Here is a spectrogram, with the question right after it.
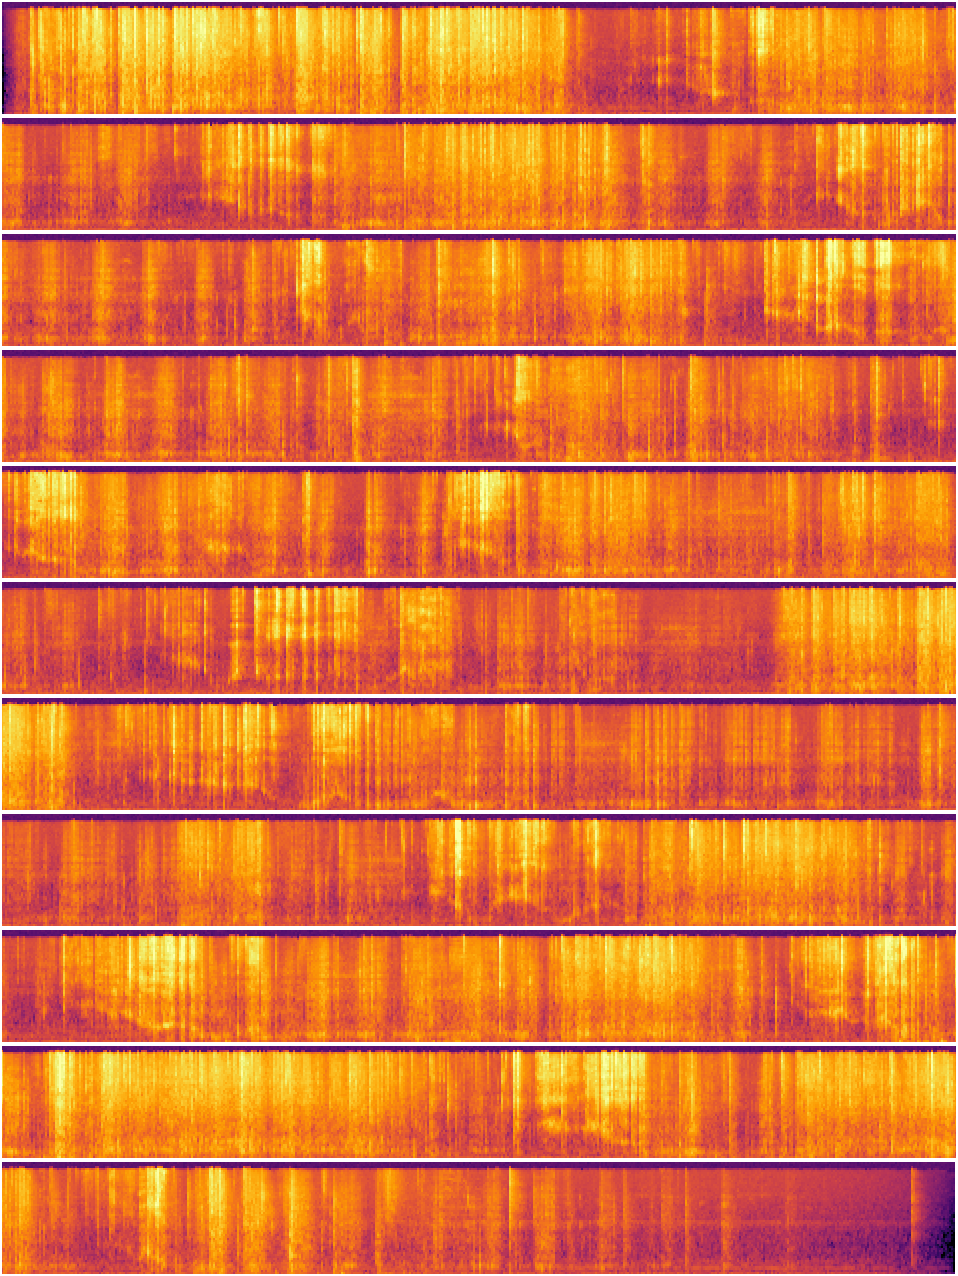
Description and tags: Crisps open & crunching
Open crisps and crunching.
